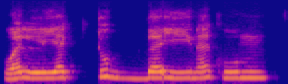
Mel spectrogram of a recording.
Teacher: So I have to make the idgham. And when I make the idgham, there is no qalqala anymore because I'm going to have one mushaddad letter.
